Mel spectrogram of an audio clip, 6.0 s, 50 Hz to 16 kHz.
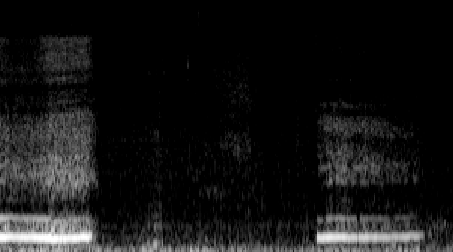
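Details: Elderly 19-year-old female house cat snoozing on dog beds piled up in her room, known for loud, distinctive wheezy snores, possibly from smoke inhalation damage; two drawn-out, steady, whistling wheezes about a second long, three seconds apart, in a quiet room.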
